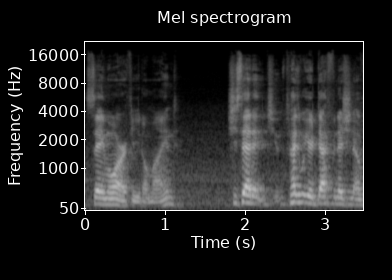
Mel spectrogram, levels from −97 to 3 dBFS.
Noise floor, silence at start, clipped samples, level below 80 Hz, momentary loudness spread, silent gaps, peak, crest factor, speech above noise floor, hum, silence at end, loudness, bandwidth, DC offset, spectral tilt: -57 dBFS; 0 s; under 0.1%; -72 dBFS; 14 LU; none; -8 dBFS; 22 dB; 27 dB; none; 0 s; -30 LUFS; 18 kHz; under 0.1%; -4 dB/octave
